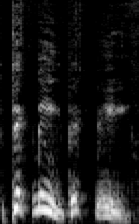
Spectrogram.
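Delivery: high, loud imitation of an eager cry; mock yell. Husband hidden in clothing rack to shoppers, high mock yell. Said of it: "he yelled".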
